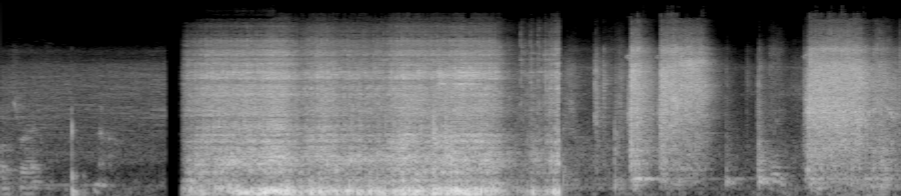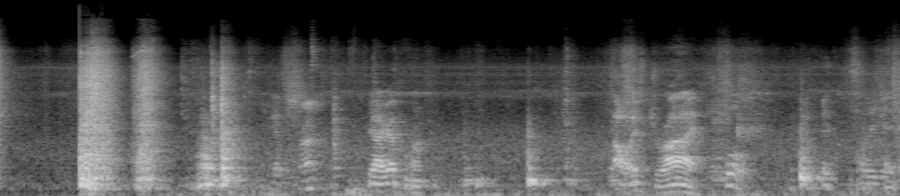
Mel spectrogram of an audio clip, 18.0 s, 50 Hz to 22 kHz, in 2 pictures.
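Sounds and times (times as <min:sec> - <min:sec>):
power tool humming: 0:01.8 - 0:05.6
hissing bursts: 0:08.0 - 0:09.1.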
